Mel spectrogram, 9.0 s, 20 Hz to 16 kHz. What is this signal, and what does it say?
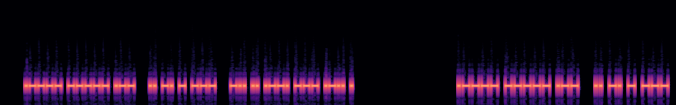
Morse code, heard as a keyed tone, about 37 wpm, 700 Hz. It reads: 10W INTO DIPOLE 10W INTO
